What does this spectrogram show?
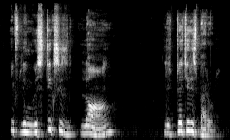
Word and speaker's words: langue: LANGUE, लैंग्वे, और बोलेंगे लॉन्ग, लॉन्ग खाते जो हैं लॉन्ग, तो प्रोनाउंसिएशन भी ठीक करना पड़ता है।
